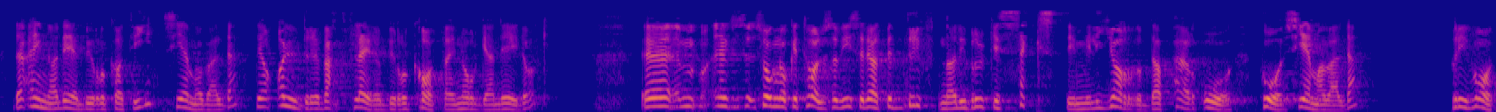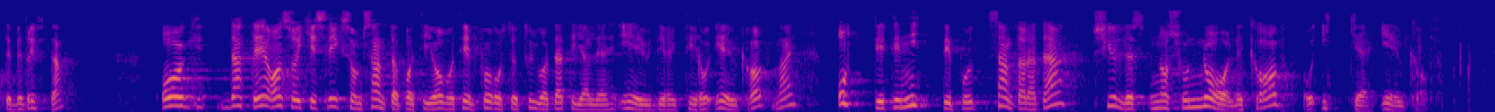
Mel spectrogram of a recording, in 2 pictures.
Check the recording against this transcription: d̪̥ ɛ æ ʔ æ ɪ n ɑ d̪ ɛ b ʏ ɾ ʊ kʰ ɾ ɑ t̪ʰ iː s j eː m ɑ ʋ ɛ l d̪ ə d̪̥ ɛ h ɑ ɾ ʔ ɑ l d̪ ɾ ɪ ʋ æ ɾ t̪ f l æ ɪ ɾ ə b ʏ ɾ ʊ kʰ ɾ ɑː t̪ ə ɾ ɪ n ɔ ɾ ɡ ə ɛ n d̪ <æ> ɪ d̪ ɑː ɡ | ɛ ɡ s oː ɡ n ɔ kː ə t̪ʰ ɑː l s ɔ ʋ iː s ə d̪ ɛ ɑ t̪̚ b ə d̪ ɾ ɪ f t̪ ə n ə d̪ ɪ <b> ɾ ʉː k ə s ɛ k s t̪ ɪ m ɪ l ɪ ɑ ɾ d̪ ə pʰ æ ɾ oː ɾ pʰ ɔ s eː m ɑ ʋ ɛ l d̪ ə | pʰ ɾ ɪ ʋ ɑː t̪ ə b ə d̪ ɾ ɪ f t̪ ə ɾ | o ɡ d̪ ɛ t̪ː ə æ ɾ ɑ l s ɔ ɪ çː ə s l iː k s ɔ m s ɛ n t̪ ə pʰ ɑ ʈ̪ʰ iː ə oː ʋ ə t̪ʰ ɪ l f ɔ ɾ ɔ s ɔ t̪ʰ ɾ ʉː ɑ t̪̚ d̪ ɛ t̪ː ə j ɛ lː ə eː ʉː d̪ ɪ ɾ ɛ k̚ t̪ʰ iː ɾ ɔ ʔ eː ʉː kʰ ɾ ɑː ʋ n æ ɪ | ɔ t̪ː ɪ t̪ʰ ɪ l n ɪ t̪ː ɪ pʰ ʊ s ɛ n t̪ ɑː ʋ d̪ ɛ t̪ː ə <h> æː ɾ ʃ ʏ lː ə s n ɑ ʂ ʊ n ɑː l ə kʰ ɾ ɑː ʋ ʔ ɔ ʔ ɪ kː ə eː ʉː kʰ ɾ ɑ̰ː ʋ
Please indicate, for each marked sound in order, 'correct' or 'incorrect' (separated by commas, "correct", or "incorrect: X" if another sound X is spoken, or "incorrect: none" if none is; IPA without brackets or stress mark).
incorrect: ɛ, correct, correct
